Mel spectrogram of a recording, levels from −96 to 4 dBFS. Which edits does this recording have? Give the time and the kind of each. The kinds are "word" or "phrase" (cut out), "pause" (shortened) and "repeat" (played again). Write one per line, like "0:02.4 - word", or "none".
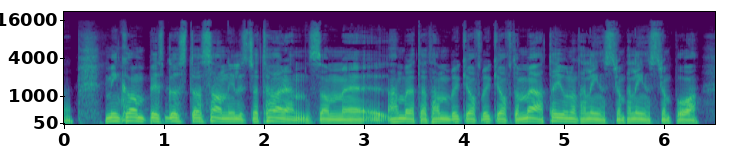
0:01.0 - word
0:03.2 - word
0:04.2 - repeat
0:05.6 - repeat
